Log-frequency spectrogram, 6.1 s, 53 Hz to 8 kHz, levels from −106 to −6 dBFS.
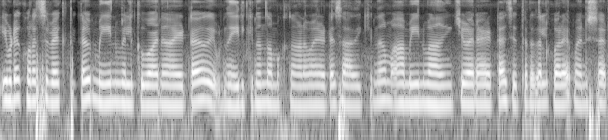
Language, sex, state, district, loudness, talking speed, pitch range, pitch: Malayalam, female, Kerala, Thiruvananthapuram, -14 LUFS, 175 wpm, 190-205 Hz, 195 Hz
